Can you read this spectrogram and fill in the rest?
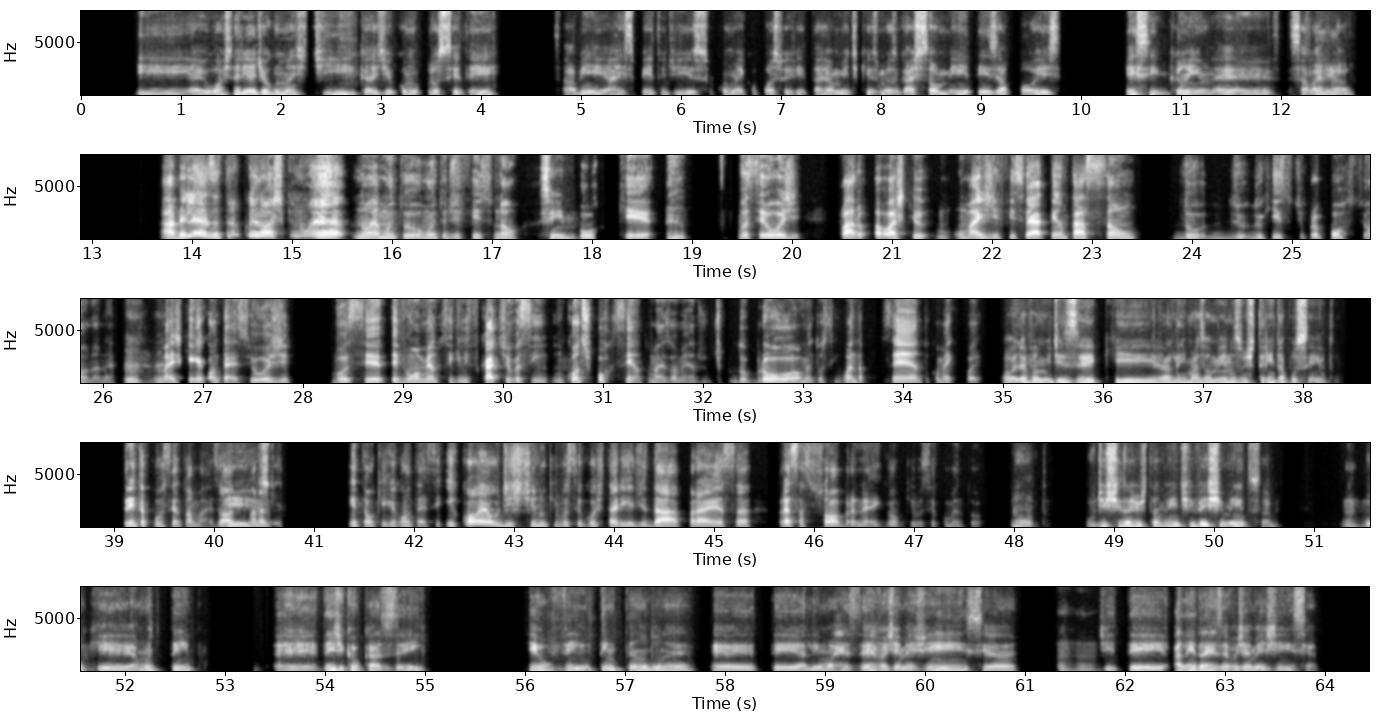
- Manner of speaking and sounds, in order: throat clearing
- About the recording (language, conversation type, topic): Portuguese, advice, Como posso evitar que meus gastos aumentem quando eu receber um aumento salarial?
